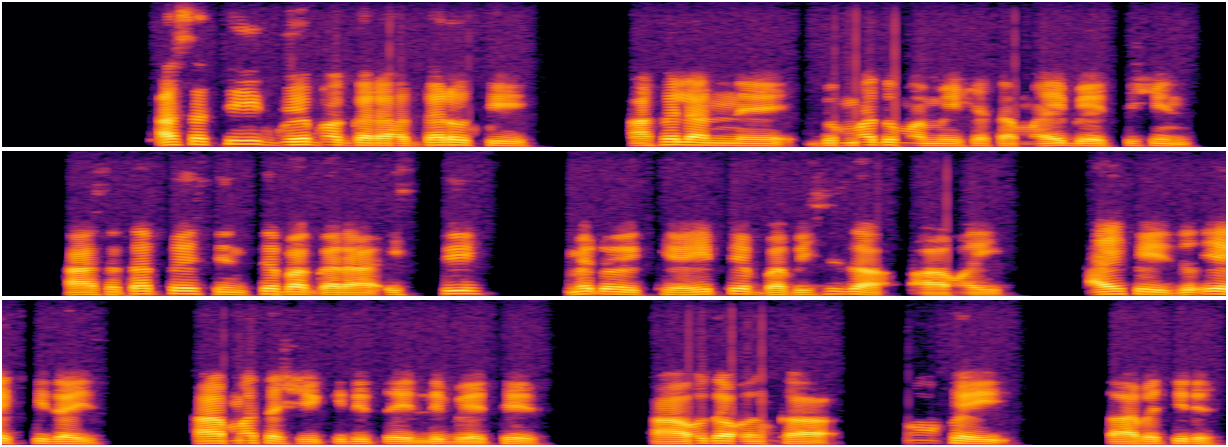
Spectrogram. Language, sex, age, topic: Gamo, male, 25-35, government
